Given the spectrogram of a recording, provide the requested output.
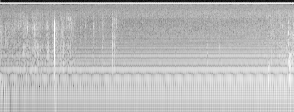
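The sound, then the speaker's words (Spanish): A steady low electrical hum with faint surface static, broken by a single sharp click early on, like a stylus dropping onto a spinning record, then a few soft ticks. “Ese o sonó como si pusiéramos un, un, vinilo. como si pusiéramos la aguja en el vinilo.”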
